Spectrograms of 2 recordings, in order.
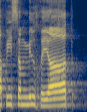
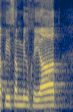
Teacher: اس میں مخرج کی غلطی تھی کہ وہ تو کو تا پڑھ رہے تھے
